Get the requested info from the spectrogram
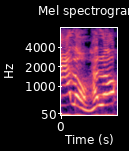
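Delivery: very loud, high-pitched yelling. Speaker mocking someone who yells when calling family, mock yelling into phone. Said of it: "you gotta yell?".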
